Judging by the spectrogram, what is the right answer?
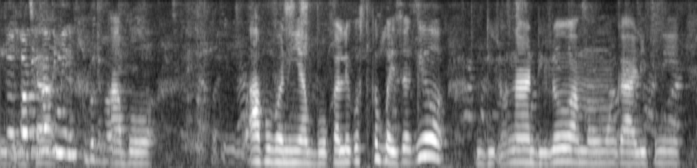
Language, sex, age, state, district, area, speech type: Nepali, female, 18-30, West Bengal, Alipurduar, urban, spontaneous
